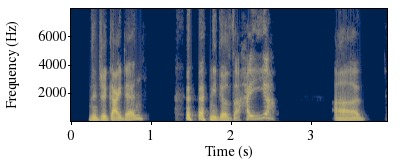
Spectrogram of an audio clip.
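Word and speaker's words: Ninja Gaiden: on the NES uh I found out how to pronounce it through the 1989 film The Wizard which is ninja gaen and he goes hiya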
